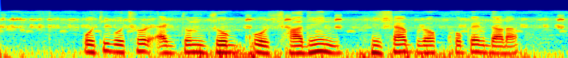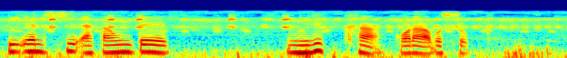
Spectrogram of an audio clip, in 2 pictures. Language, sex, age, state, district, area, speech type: Bengali, male, 45-60, West Bengal, Purba Bardhaman, rural, read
